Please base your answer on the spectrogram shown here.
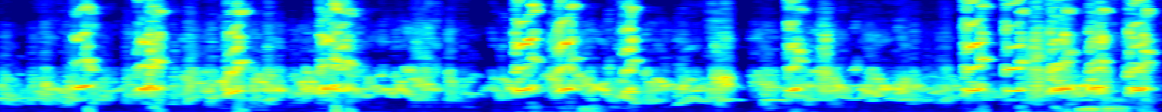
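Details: A pair of pet lovebirds calling: harsh, rapid squawks and chatters in quick bursts, with brief low human voice sounds near the end.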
